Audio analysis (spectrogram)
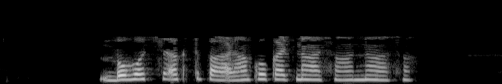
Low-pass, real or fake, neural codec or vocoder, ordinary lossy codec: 3.6 kHz; fake; codec, 16 kHz, 8 kbps, FreqCodec, larger model; MP3, 16 kbps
